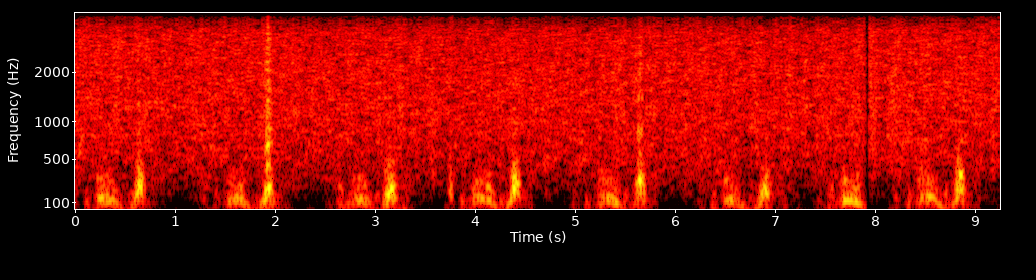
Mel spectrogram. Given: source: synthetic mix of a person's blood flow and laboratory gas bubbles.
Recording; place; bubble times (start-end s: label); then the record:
Doppler ultrasound of blood flow; precordium
3.75-3.81 s: bubbles
From the record:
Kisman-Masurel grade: 112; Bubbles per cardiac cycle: 1 to 2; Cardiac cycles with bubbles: 1 to 10%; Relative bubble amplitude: moderate (0.250 to 0.450); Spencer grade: 1 (occasional bubble signal discernible with the cardiac motion signal, with majority of cardiac periods free of bubbles); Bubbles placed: anywhere in the cardiac cycle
